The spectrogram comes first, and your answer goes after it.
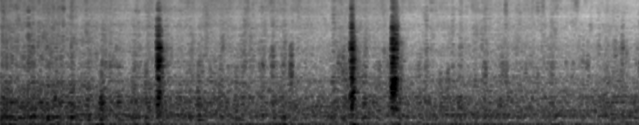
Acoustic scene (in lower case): kitchen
